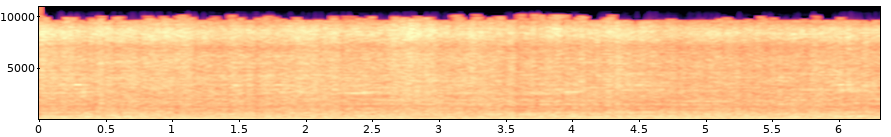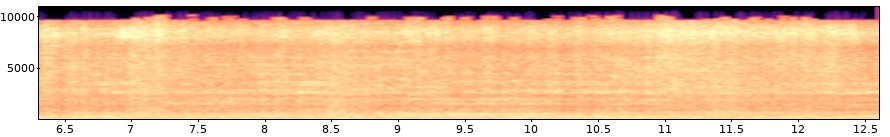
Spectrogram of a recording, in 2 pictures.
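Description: Freight train of autorack cars rolling past close by: a steady rumble and clatter of steel wheels on the rails, with faint wheel squeals now and then.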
